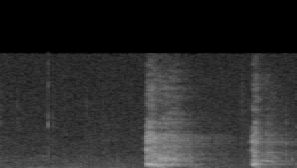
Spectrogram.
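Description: A person coughs once, loudly, about a second in, with a shorter burst of the same kind just before the end.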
